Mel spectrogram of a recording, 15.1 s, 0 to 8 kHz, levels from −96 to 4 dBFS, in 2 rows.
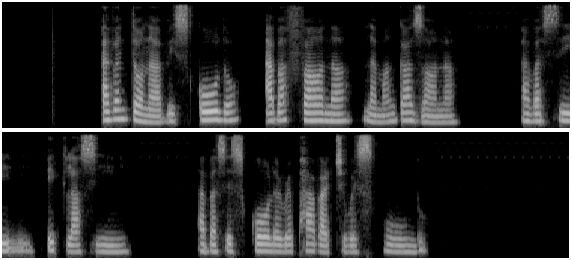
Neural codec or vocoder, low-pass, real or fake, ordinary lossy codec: codec, 16 kHz, 0.4 kbps, LongCat-Audio-Codec; 7.2 kHz; fake; AAC, 48 kbps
